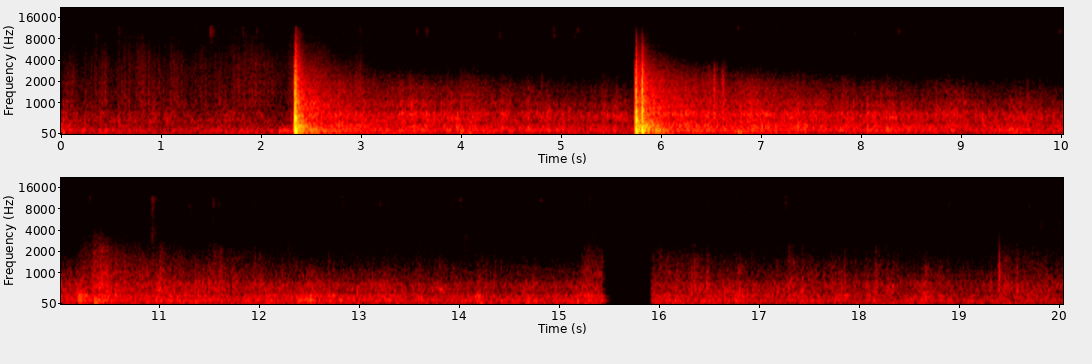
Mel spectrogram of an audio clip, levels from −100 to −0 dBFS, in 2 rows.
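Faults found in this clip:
Call audio freeze, 15.43–15.95 s: sound cuts to near-silence for about 0.46 s, then resumes where it stopped with nothing skipped. Likely packet delay draining the jitter buffer; the receiver filled roughly 0.49 s, pushing later audio back by that much.

Jitter buffer speed-up, 17.55–19.80 s: audio runs hurried at about 121% speed with pitch unchanged. The buffer was overfull after the freeze, so the receiver trimmed many short pitch-period slices, about half a second in total, to cut the added delay.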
